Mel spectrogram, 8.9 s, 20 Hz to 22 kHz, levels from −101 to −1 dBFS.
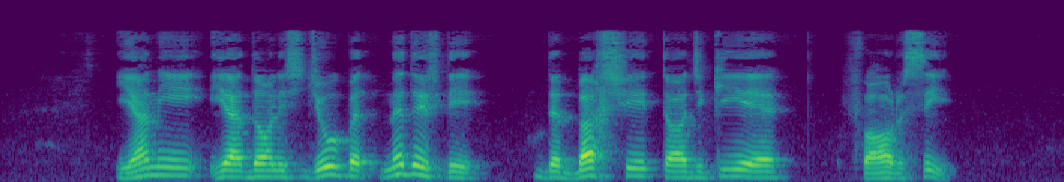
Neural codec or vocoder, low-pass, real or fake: codec, 24 kHz, 0.9 kbps, WavTokenizer, medium speech release version 2; 10.8 kHz; fake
